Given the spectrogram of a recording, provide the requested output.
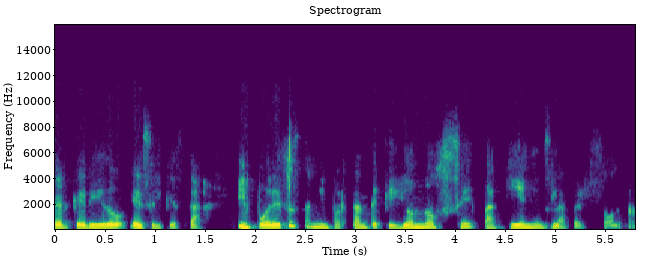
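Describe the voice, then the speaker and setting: A woman's fairly high pitch, an ordinary speaking voice, at a fairly slow pace. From Guatemala. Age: 60s. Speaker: psychic medium. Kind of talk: interview.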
